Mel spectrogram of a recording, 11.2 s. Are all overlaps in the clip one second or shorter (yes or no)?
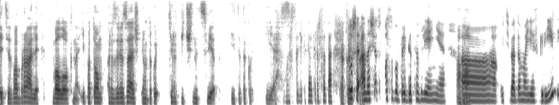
yes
